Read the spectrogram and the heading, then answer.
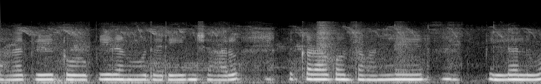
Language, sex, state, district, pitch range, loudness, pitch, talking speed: Telugu, female, Andhra Pradesh, Krishna, 215-230 Hz, -12 LUFS, 220 Hz, 90 wpm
